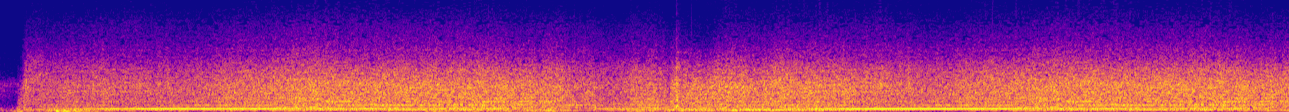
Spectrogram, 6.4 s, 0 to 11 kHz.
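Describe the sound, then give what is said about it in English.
High-powered crude oil pumps at an Alaskan pipeline pump station, raising crude to nearly 1,000 pounds per square inch, fill the air with a loud, unbroken mechanical roar. Steady humming tones run through it from start to finish. “These high-powered pumps are taking crude that wanders in at about 100 pounds of pressure and whipping it up to nearly 1,000 pounds per square inch”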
